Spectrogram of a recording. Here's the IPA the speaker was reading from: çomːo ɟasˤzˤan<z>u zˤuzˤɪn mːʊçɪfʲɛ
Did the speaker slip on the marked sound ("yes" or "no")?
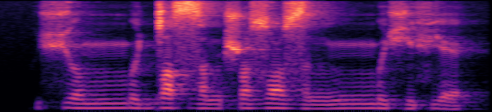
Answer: yes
